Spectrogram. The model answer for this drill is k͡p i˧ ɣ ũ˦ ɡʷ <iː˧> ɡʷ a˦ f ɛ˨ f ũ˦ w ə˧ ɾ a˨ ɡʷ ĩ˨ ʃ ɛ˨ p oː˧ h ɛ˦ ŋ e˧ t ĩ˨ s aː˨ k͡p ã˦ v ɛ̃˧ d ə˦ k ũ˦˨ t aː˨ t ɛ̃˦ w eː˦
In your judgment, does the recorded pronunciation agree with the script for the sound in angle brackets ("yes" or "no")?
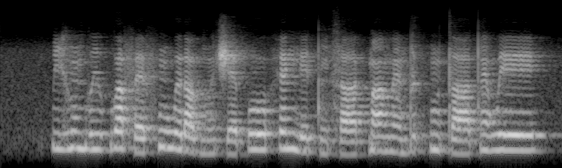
yes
